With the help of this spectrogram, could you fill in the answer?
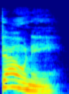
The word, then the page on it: downy: British English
